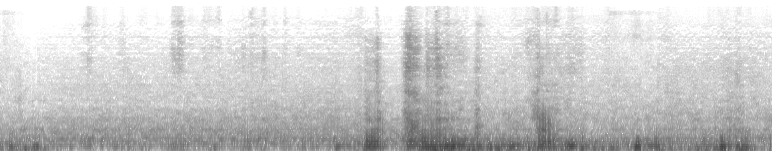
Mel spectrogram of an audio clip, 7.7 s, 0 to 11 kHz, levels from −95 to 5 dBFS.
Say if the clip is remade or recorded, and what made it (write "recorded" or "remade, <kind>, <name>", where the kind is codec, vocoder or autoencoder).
remade, vocoder, Vocos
